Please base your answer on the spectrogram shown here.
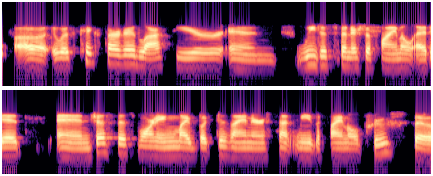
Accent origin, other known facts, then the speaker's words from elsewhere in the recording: Philippines; now in New York, United States; if I'm having problems and I grew up in the Philippines and I can't find my own food in the melting pot of New York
